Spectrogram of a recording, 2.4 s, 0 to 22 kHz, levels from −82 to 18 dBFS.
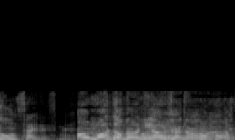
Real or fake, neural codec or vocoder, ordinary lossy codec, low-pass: fake; codec, 16 kHz, 16 kbps, FreqCodec, smaller model; none; none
